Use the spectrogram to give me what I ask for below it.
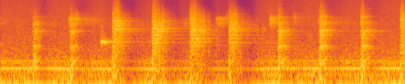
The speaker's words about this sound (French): et déchausse et lui donne ses brodequins. Il prend et tape sur la trappe. Il tape le plus fort qu'il peut.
